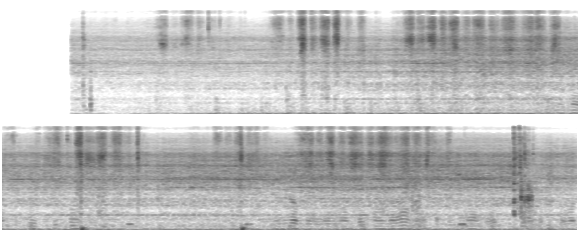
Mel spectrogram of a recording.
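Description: Hands moving and turning slices of raw pork on a plate, over a steady low hum, with two sharp knocks about eight and ten seconds in.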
